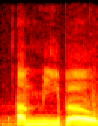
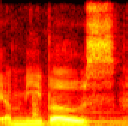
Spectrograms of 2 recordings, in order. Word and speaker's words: Amiibo: I believe the technical correct way to say it is Amiibo, like plural. Like Amiibo is already plural. You don't have to say Amiibos, but I still do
